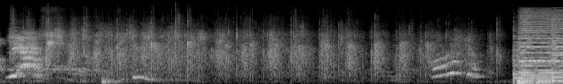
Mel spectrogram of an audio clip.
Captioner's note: applause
